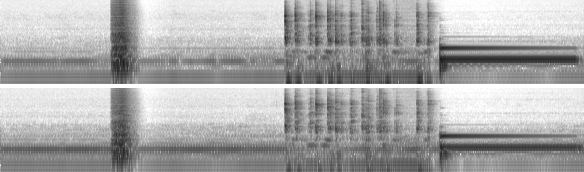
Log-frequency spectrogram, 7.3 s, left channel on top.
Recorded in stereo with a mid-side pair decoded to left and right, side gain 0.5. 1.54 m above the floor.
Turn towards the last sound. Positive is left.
turn(degrees=45)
